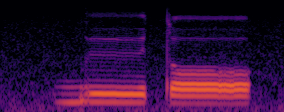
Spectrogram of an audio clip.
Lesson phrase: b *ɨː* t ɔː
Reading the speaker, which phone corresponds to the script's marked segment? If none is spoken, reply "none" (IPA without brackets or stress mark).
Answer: ɨː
